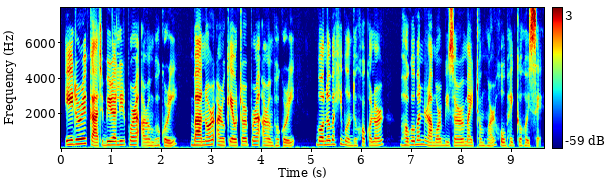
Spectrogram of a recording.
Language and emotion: Assamese, neutral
